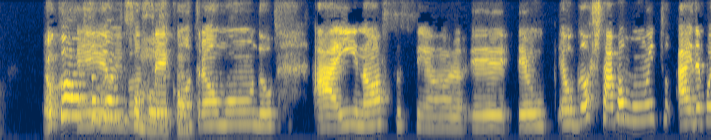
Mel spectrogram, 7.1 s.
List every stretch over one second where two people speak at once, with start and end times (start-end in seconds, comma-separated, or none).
0.8-2.0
